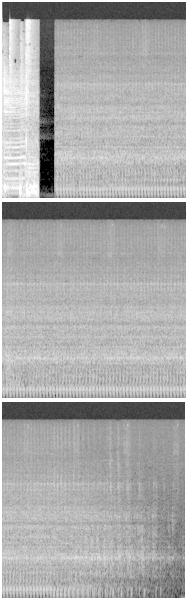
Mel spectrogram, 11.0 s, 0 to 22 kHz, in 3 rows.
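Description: Woodland Mills HM126 sawmill's gasoline engine running steadily, then shut off about eight and a half seconds in and running down to a stop.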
